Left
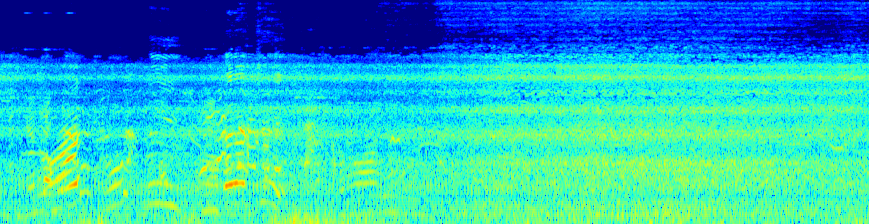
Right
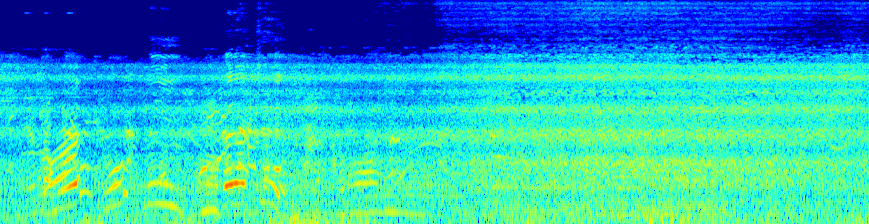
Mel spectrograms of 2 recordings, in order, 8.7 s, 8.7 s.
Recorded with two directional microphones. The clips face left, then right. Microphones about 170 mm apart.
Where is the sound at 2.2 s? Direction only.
30° right (ahead or behind).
